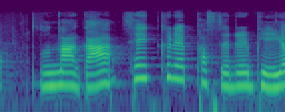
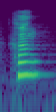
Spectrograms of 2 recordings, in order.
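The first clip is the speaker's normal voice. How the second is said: huff; 9 semitones higher than usual. Acted. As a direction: huff like a sulky kid. Boy huffs.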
